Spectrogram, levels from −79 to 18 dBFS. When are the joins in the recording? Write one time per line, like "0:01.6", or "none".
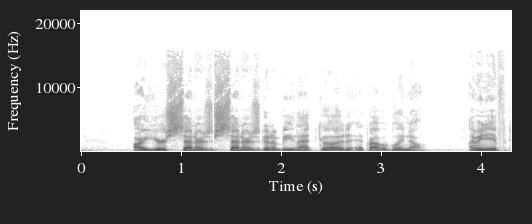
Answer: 0:01.3
0:02.1
0:02.8

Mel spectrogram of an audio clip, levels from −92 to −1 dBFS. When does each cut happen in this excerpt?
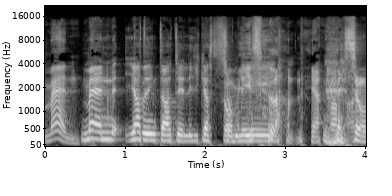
0:01.2
0:02.1

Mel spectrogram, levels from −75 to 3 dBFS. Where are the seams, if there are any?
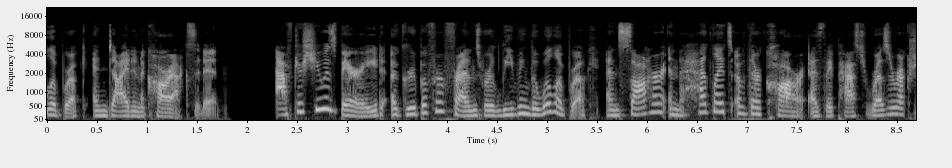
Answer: none

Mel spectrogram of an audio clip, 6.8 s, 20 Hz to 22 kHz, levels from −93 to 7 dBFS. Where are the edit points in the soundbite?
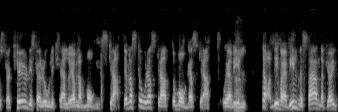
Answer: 0:05.1

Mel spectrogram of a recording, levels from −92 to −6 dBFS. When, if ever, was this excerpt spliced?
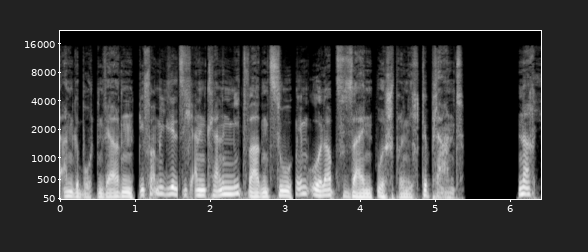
0:01.0
0:01.6
0:03.2
0:03.7
0:04.2

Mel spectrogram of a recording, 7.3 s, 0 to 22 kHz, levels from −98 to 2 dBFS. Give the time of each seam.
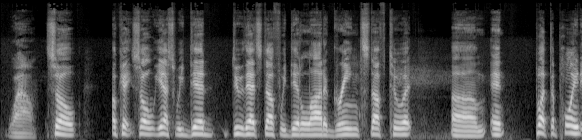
none

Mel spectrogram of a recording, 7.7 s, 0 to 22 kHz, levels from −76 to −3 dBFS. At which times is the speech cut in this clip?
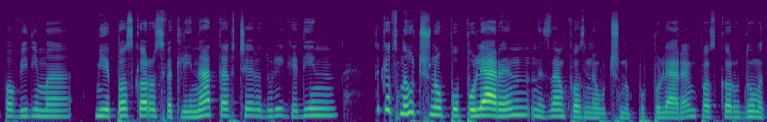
0:02.9
0:05.8

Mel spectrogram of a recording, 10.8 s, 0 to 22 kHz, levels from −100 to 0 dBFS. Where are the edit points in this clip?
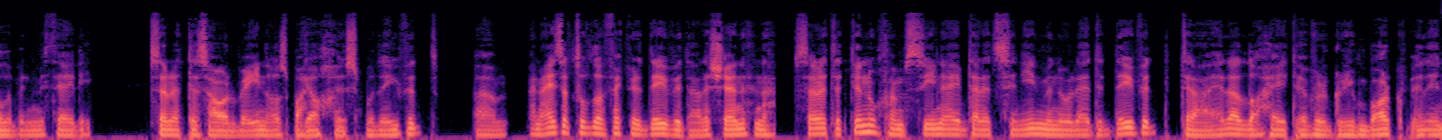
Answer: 0:02.3
0:05.8
0:07.2
0:08.9

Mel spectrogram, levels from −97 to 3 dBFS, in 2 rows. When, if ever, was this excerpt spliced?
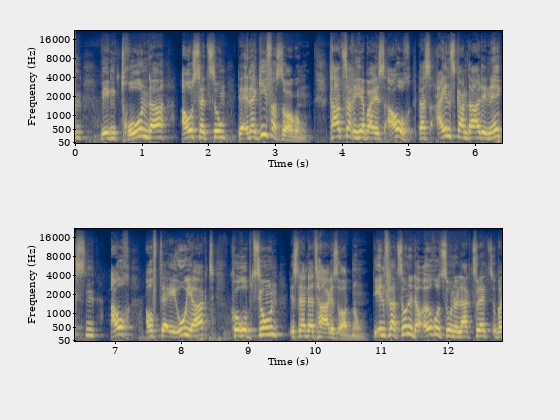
0:05.1
0:07.7
0:09.7

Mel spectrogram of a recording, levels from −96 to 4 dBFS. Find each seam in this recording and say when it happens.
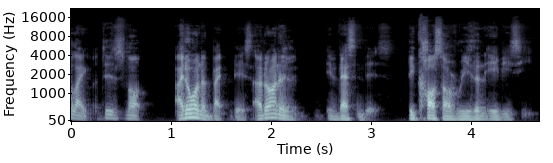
none

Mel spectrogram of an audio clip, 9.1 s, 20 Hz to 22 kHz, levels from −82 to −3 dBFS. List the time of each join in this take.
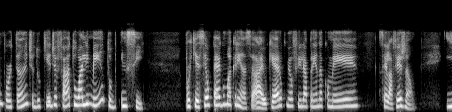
none

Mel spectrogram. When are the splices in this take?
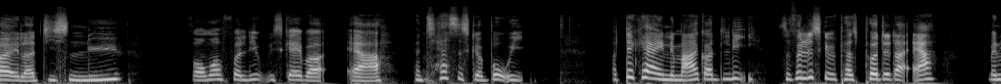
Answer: none

